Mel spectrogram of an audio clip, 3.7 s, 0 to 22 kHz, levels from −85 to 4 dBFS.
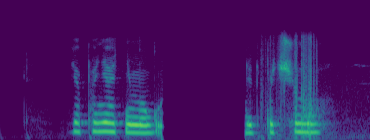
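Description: From 1.61 s to 2.46 s the speech breaks off. The last sound is stretched into a fading buzzy tail, and then close to silence remains until the audio resumes, with roughly 0.84 s of material gone rather than delayed. This is most likely a long network dropout. No packets reached the receiver for that stretch, so its concealment extended what it had until there was nothing left to extend, and playback then continued from later audio.

Between 2.60 s and 3.16 s an irregular burst of crackle and scratching sits over the signal. This is loose connector crackle. A worn or dirty contact in the analogue chain was making and breaking rapidly, chopping the signal into fragments, and each jump in any DC on the line added a click. The call codec on this path limits the band to about 8 kHz.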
